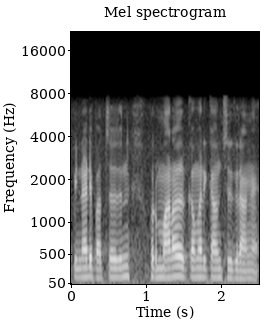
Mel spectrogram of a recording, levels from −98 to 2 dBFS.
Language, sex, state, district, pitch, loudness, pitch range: Tamil, male, Tamil Nadu, Nilgiris, 140 Hz, -18 LUFS, 130-145 Hz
